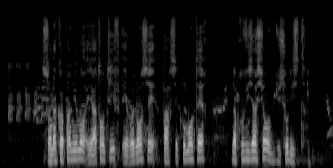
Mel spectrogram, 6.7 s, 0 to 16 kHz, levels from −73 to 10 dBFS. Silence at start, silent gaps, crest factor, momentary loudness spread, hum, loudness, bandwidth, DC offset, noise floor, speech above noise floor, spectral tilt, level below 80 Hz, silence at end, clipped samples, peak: 0.15 s; none; 18 dB; 11 LU; none; -25 LUFS; 11.5 kHz; under 0.1%; -48 dBFS; 24 dB; -5.5 dB/octave; -64 dBFS; 0.05 s; under 0.1%; -8 dBFS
